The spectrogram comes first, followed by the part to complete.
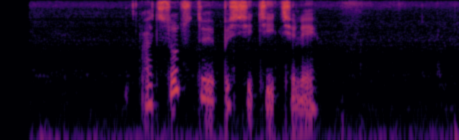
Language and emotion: Russian, sad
